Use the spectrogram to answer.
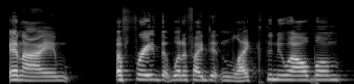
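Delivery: ordinary talk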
